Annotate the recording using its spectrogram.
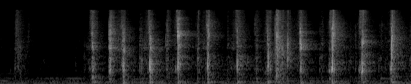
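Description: A tarot deck being shuffled by hand. The cards start slapping together about a second in and keep going in a quick, irregular run of papery clicks.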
